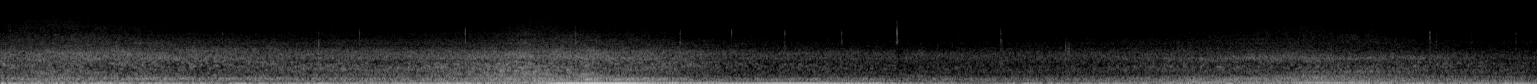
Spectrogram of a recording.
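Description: Car passing on a city street, swelling to its loudest about six seconds in and then fading, over a steady low rumble of wind on the microphone, with scattered light ticks.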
